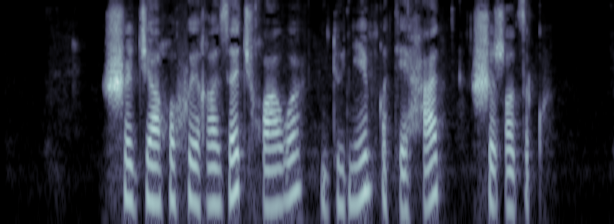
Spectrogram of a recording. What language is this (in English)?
Kabardian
